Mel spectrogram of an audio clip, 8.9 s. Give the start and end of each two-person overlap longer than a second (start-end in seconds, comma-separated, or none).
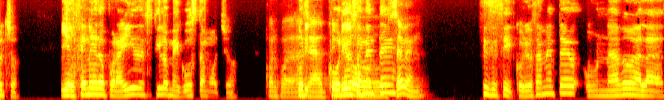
3.9-5.3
